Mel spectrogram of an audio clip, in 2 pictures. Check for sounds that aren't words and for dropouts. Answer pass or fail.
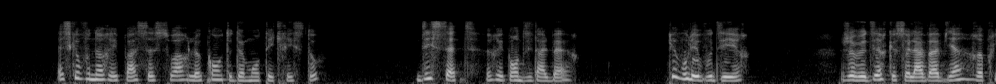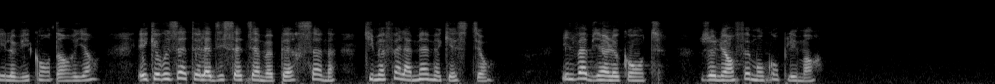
pass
